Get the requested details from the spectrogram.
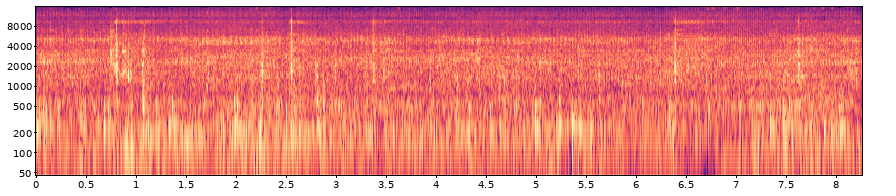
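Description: A bicycle's frame and chain rattle and click over bumps.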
